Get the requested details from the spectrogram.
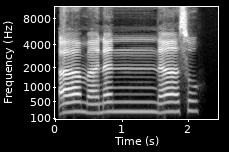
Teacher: इस नून को हम इस नून के साथ मिला देंगे, गुन्ना करेंगे, आवाज को नाक में ले जाकर थोड़ी देर के लिए गुनगुनाएंगे।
